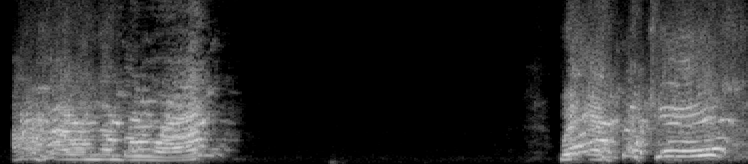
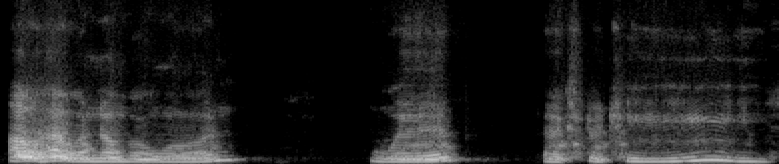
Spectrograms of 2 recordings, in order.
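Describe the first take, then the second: First: The voice is changed by a non-monster effect. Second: The voice is changed into a monster voice. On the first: "Lolly voice" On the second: "Monster voice"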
